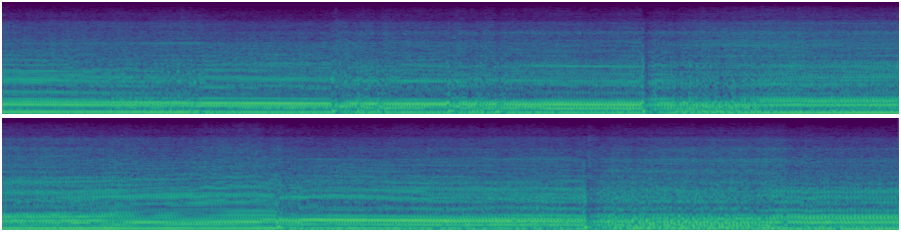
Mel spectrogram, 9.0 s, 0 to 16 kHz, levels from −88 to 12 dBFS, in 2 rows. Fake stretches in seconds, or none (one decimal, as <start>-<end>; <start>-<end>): 6.7-8.4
